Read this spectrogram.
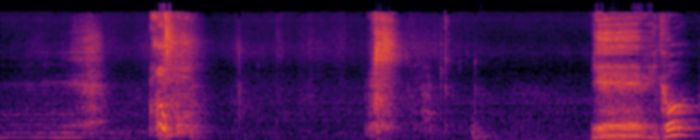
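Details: Several sharp explosive sneezes, some with a drawn-in breath before, ending in a loud sneeze with voice; ordinary sneezing.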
